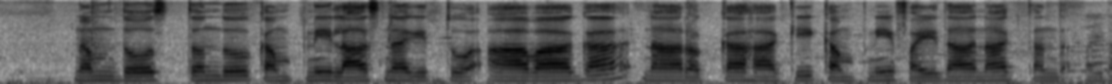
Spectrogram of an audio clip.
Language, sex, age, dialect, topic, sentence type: Kannada, male, 18-24, Northeastern, banking, statement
